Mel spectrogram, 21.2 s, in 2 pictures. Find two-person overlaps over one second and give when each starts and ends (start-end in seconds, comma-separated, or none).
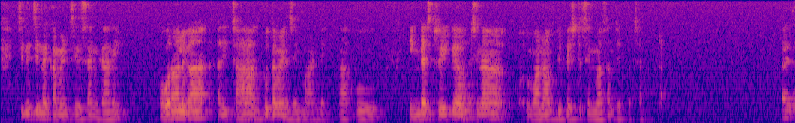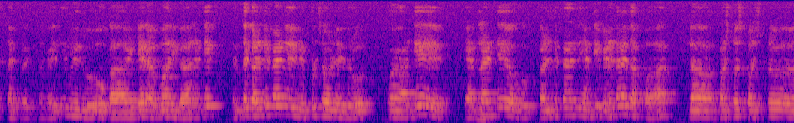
none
